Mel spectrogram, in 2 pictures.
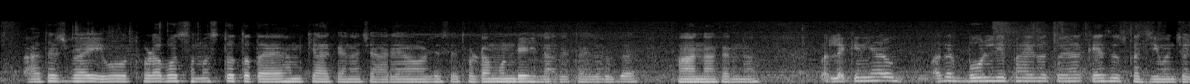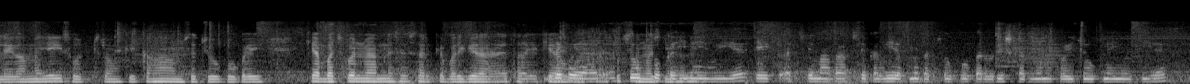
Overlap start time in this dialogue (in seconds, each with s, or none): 17.3 s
